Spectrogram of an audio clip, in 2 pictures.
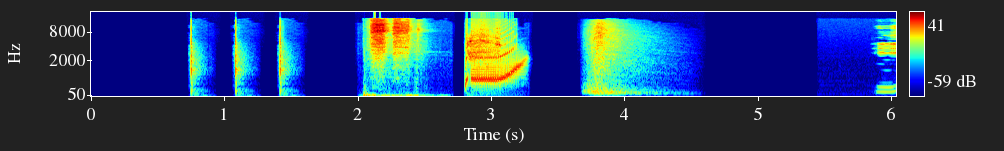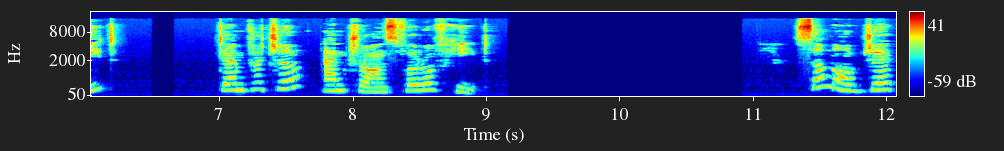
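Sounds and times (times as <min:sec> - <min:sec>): springy boing: 0:02.8 - 0:03.3
short swish: 0:03.7 - 0:04.6.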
